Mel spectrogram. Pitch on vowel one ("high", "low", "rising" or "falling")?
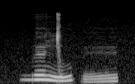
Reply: high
